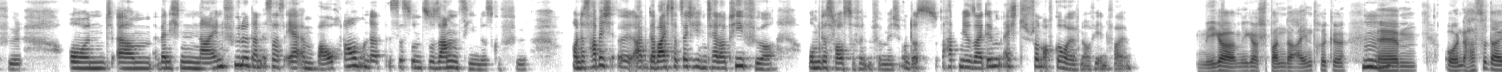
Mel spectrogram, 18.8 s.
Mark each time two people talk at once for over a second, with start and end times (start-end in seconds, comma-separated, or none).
none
